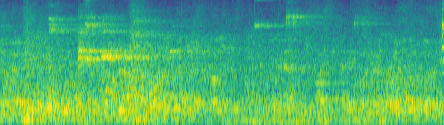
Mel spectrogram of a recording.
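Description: Indoor futsal play on a wooden court: shoe soles squeak sharply on the floor several times, the ball knocks on the boards, and players' shouts echo around a large hall.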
